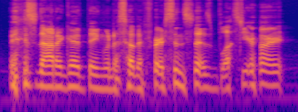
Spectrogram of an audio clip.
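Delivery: laughing through the words; a warning broken up by giggles; amused. Real, not acted. Warning outsiders about Southern politeness, amused and laughing. Laughing while explaining the insult.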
